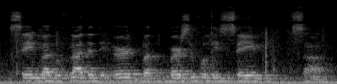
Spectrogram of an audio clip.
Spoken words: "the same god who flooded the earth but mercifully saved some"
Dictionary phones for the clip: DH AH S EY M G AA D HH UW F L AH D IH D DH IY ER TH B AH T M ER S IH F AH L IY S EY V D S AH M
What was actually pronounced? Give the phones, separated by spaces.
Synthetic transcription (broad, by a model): S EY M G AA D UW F L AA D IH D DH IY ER T B AH T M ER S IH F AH L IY S EY V D S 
